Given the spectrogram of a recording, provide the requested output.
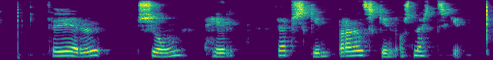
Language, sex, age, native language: Icelandic, female, 50-59, Icelandic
